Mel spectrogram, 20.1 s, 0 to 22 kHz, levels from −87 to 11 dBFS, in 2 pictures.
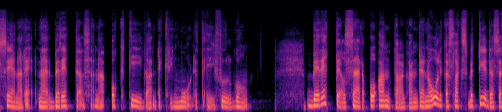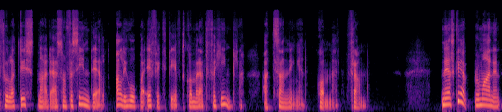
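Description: No technical faults can be heard anywhere in the recording, and the signal stays steady throughout with nothing audibly going wrong.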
